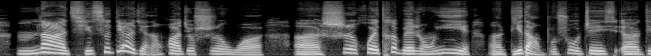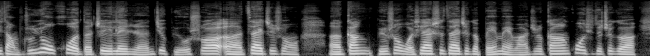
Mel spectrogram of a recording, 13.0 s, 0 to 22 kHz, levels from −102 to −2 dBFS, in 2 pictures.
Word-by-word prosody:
嗯， 200 Hz, +1 st, -3 dB
那 255 Hz, -8 st, +5 dB
其 200 Hz, +2 st, -4 dB
次 310 Hz, +10 st, -4 dB
第 380 Hz, +7 st, -1 dB
二 335 Hz, -7 st, +3 dB
点 185 Hz, -7 st, -5 dB
的 155 Hz, -, -11 dB
话， 195 Hz, +3 st, 0 dB
就 195 Hz, +1 st, -5 dB
是 190 Hz, +1 st, -6 dB
我， 145 Hz, -5 st, -5 dB, 0.3 s
呃， 165 Hz, 0 st, +1 dB
是 255 Hz, -, -1 dB
会 250 Hz, +1 st, +3 dB
特 310 Hz, -, -1 dB
别 210 Hz, -4 st, +3 dB
容 185 Hz, +1 st, -4 dB
易， 225 Hz, -8 st, -1 dB, 0.2 s
呃， 165 Hz, 0 st, -3 dB
抵 175 Hz, +7 st, +1 dB
挡 215 Hz, -, +3 dB
不 165 Hz, +5 st, -10 dB
住 205 Hz, +3 st, -5 dB
这 200 Hz, +1 st, 0 dB
些 175 Hz, -, -13 dB
呃， 170 Hz, 0 st, +2 dB
抵 180 Hz, +5 st, -5 dB
挡 180 Hz, -7 st, -1 dB
不 150 Hz, -, -20 dB
住 215 Hz, -, -3 dB
诱 270 Hz, -1 st, +4 dB
惑 220 Hz, -1 st, +2 dB
的 165 Hz, -2 st, 0 dB
这 200 Hz, +5 st, +1 dB
一 185 Hz, -, +4 dB
类 185 Hz, -1 st, +3 dB
人， 150 Hz, -2 st, -4 dB
就 210 Hz, +3 st, -3 dB
比 160 Hz, -, -11 dB
如 150 Hz, +2 st, -4 dB
说， 200 Hz, +3 st, +3 dB
呃， 170 Hz, -4 st, +3 dB
在 205 Hz, +3 st, +5 dB
这 200 Hz, +2 st, -4 dB
种 170 Hz, -5 st, -6 dB, 0.3 s
呃， 165 Hz, 0 st, +2 dB
刚 205 Hz, +4 st, +2 dB
比 195 Hz, -3 st, -6 dB
如 180 Hz, -, 0 dB
说 210 Hz, +2 st, -1 dB
我 155 Hz, -4 st, 0 dB
现 185 Hz, -, 0 dB
在 200 Hz, -, +7 dB
是 210 Hz, +2 st, -3 dB
在 205 Hz, -2 st, +4 dB
这 190 Hz, 0 st, -3 dB
个 180 Hz, -, -1 dB
北 155 Hz, 0 st, -1 dB
美 175 Hz, -4 st, 0 dB
嘛， 140 Hz, 0 st, -4 dB
就 180 Hz, +4 st, -9 dB
是 -, -, -2 dB
刚 195 Hz, +2 st, +1 dB
刚 200 Hz, +1 st, 0 dB
过 235 Hz, +1 st, -1 dB
去 190 Hz, -, -16 dB
的 190 Hz, -, -4 dB
这 195 Hz, +2 st, -4 dB
个 165 Hz, -4 st, +2 dB
190 Hz, 325 characters per minute, -23 LUFS, 165-210 Hz, 0.3 s, 在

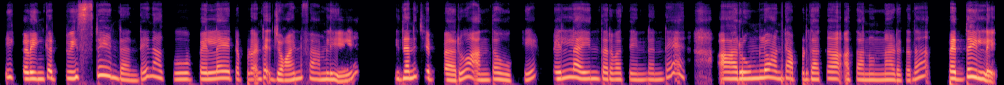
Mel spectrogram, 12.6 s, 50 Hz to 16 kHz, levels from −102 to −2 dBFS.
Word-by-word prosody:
ఇక్కడ 255 Hz, -3 st, 0 dB
ఇంకా 250 Hz, +3 st, +2 dB, 0.2 s
ట్విస్ట్ 290 Hz, +7 st, 0 dB
ఏంటంటే, 235 Hz, -, -2 dB
నాకు 250 Hz, -5 st, -5 dB, 0.3 s
పెళైయ్యేటప్పుడు 245 Hz, -1 st, +1 dB
అంటే 295 Hz, +4 st, -2 dB
జాయింట్ 225 Hz, +7 st, 0 dB
ఫ్యామిలీ 235 Hz, -4 st, 0 dB, 0.7 s
ఇదని 275 Hz, +4 st, +4 dB
చెప్పారు. 225 Hz, -2 st, 0 dB, 0.2 s
అంతా 215 Hz, +2 st, -2 dB, 0.2 s
ఓకే 220 Hz, +4 st, -8 dB, 0.3 s
.పెళైన 260 Hz, -1 st, +2 dB
తరువాత 235 Hz, -1 st, -2 dB
ఏంటంటే, 230 Hz, -, -5 dB, 0.7 s
ఆ -, -, +4 dB, 0.2 s
రూమ్‌లో 270 Hz, +3 st, +4 dB
అంటే 265 Hz, +1 st, -3 dB
అప్పటిదాకా 240 Hz, +2 st, -3 dB, 0.3 s
తను 220 Hz, -1 st, -1 dB
ఉన్నాడు 220 Hz, -1 st, -1 dB
కదా. 250 Hz, +9 st, -4 dB, 0.4 s
పెద్ద 250 Hz, -2 st, +5 dB
ఇల్లే. 215 Hz, -8 st, +4 dB
245 Hz, 120 wpm, -24 LUFS, 225-270 Hz, 0.7 s, పెద్ద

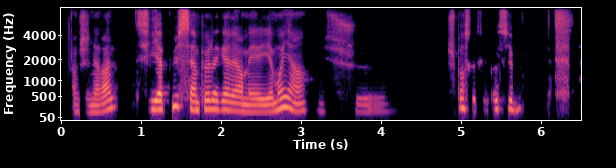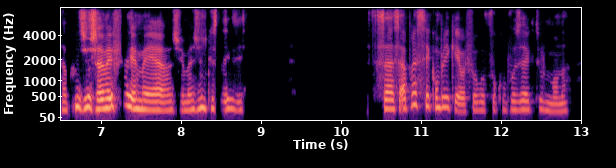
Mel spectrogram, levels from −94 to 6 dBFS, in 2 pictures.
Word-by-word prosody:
En 150 Hz, -, -15 dB
général. 150 Hz, +11 st, -5 dB, 0.2 s
S'il 195 Hz, -, -5 dB
y 195 Hz, -, +5 dB
a 190 Hz, -, +5 dB
plus 255 Hz, +7 st, -3 dB
c'est 245 Hz, -6 st, +3 dB
un 180 Hz, -, 0 dB
peu 195 Hz, +2 st, -3 dB
la 195 Hz, -1 st, 0 dB
galère 175 Hz, -4 st, -1 dB
mais 145 Hz, -1 st, -4 dB
il -, -, -3 dB
y 150 Hz, -, -1 dB
a -, -, -4 dB
moyen, 215 Hz, +2 st, 0 dB
hein. 170 Hz, -, -13 dB
Mais 160 Hz, -, -27 dB
je 150 Hz, -, -17 dB, 1.1 s
je -, -, -11 dB
pense 220 Hz, -2 st, -4 dB
que 415 Hz, -, -10 dB
c'est 470 Hz, -, -25 dB
possible. 195 Hz, -1 st, -7 dB, 0.8 s
Après 180 Hz, +8 st, -1 dB
j'ai 235 Hz, +2 st, +6 dB
jamais 210 Hz, +2 st, +9 dB
fait 245 Hz, -2 st, +5 dB
mais, 185 Hz, -2 st, +5 dB
heu, 175 Hz, -, -3 dB
j'imagine 185 Hz, +5 st, -1 dB
que 210 Hz, -, -6 dB
ça 185 Hz, -3 st, -7 dB
existe. 190 Hz, -3 st, -5 dB, 1.6 s
Ça 205 Hz, 0 st, +1 dB
s 200 Hz, -, -2 dB
après 290 Hz, +7 st, +1 dB
c'est 260 Hz, -2 st, -1 dB
compliqué, 230 Hz, -4 st, -1 dB
ouais, 150 Hz, -, -4 dB
faut 175 Hz, +2 st, -9 dB
faut 175 Hz, +1 st, -16 dB
composer 185 Hz, +1 st, -9 dB
avec 185 Hz, -1 st, -5 dB
tout 200 Hz, -, -11 dB
le 175 Hz, -, -10 dB
monde, 155 Hz, 0 st, -8 dB
hein. 165 Hz, -, -15 dB
190 Hz, 220 wpm, -21 LUFS, 175-215 Hz, 1.6 s, jamais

